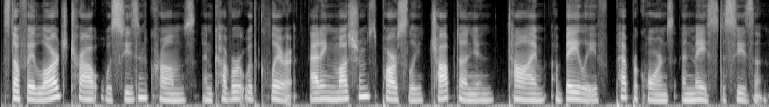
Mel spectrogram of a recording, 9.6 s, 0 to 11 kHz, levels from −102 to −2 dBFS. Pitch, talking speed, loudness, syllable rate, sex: 170 Hz, 170 wpm, -21 LUFS, 4.5 syllables/s, female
